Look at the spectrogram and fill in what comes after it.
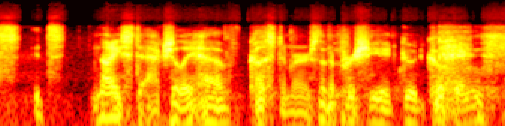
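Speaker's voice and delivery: quiet, whispered mumble under the breath. Voicing a character who walks off clinking coins: muttering to himself. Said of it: "muttering to himself".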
